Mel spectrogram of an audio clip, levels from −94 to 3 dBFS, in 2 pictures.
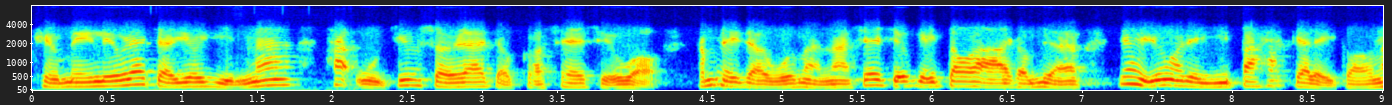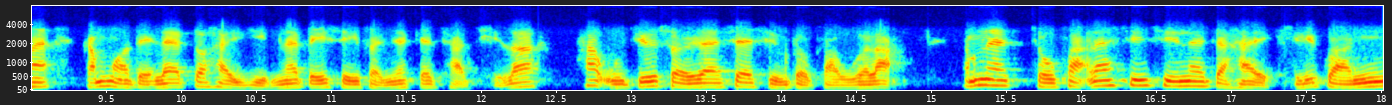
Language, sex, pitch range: Chinese, female, 120-160 Hz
